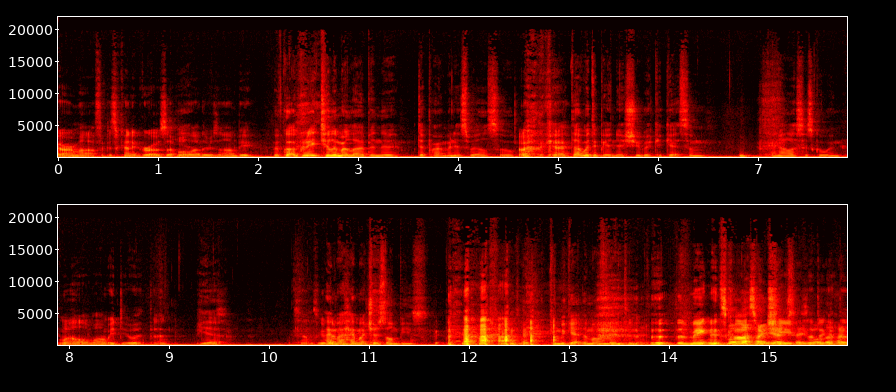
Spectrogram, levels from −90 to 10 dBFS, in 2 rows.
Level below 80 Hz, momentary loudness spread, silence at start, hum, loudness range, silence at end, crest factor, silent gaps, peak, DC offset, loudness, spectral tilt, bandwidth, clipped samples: -60 dBFS; 16 LU; 0 s; none; 12 LU; 0 s; 28 dB; none; 0 dBFS; under 0.1%; -29 LUFS; -5 dB/octave; over 20 kHz; under 0.1%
